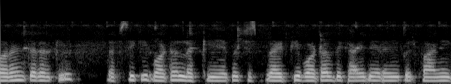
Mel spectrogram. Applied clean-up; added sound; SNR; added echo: neural mask model Resemble Enhance denoiser.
